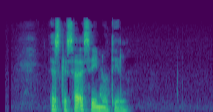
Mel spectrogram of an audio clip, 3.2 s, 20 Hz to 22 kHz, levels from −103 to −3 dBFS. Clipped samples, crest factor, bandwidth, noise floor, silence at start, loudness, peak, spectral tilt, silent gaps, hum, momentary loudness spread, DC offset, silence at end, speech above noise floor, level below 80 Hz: under 0.1%; 22 dB; 11.5 kHz; -76 dBFS; 0.75 s; -30 LUFS; -12 dBFS; -4 dB/octave; none; none; 15 LU; under 0.1%; 1.3 s; 46 dB; -68 dBFS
